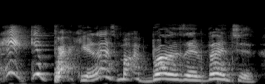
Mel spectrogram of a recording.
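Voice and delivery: loud, high indignant cry; Bonnie. Acted. Sister chasing her brother's stolen invention, loud indignant cry. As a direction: call after the thief in a high, loud voice. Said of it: "you just see Bonnie".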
